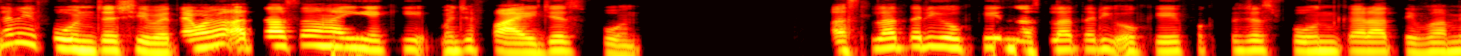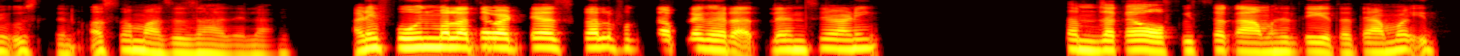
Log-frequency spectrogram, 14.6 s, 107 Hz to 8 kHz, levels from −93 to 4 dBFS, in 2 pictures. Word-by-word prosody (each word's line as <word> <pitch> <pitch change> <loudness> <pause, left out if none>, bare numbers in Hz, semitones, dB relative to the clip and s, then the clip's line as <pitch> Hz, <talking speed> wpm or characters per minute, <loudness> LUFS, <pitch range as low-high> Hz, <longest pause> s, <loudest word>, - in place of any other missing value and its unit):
ना 275 - -3
मी 300 -1 -2
फोनच्या 180 -3 +3
शिवाय, 155 -4 0
त्यामुळे 210 - +3
आता 240 +4 +6
असं 250 +1 +1
नाहीये 210 -5 +2
की 190 -1 -6
म्हणजे 165 +3 -5
पाहिजेच 150 +1 +2
फोन. 125 -5 -7 1.0
असला 200 +5 -1
तरी 225 0 -2
ओके, 215 0 -1
नसला 170 +3 -3
तरी 185 0 -6
ओके. 160 0 -5
फक्त 175 0 -17
जस्ट 175 -2 -5
फोन 165 0 -3
करा 160 -1 0
तेव्हा 155 +1 -5
मी 160 0 -4
उचलेन 135 -5 -10
असं 175 +2 -6
माझं 145 -3 -2
झालेलं 125 -2 -7
आहे. 125 +2 -15 0.3
आणि 200 +5 +3
फोन 215 +1 +6
मला 215 0 +8
आता 215 +1 +3
वाटतंय 210 +1 +6
आजकाल 210 +1 +2
फक्त 195 0 -13
आपल्या 200 +2 0
घरातल्यांचे 180 +3 -1
आणि 195 +1 0 1.0
समजा 180 -1 +1
काही 180 +1 +3
ऑफिसचं 165 +2 -1
काम 155 -2 +2
असेल, 155 -1 -4
ते 155 - -2
येतात 140 -2 -3
त्यामुळे 155 +5 -2
इत 175 - -8
175 Hz, 195 wpm, -21 LUFS, 155-200 Hz, 1.0 s, मला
